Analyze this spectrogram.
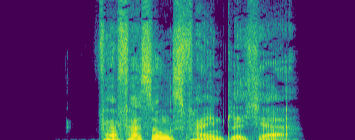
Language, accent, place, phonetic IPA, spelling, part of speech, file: German, Germany, Berlin, [fɛɐ̯ˈfasʊŋsˌfaɪ̯ntlɪçɐ], verfassungsfeindlicher, adjective, De-verfassungsfeindlicher.ogg
- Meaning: 1. comparative degree of verfassungsfeindlich 2. inflection of verfassungsfeindlich: strong/mixed nominative masculine singular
